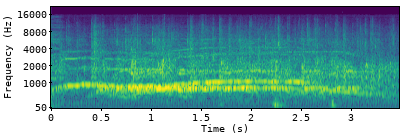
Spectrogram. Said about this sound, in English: Why are you guys hating? Just clap.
